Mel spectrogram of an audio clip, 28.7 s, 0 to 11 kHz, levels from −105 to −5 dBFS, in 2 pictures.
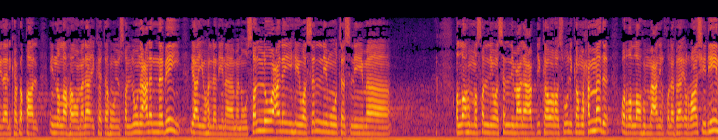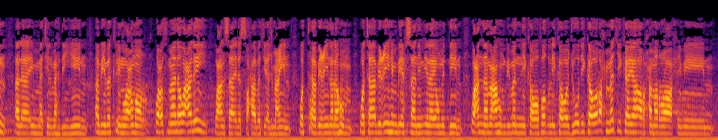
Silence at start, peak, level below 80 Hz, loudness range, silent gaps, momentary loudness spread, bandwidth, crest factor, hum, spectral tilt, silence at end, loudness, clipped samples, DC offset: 0 s; -4 dBFS; -38 dBFS; 3 LU; none; 9 LU; 7.4 kHz; 18 dB; none; -4.5 dB/octave; 0 s; -23 LUFS; under 0.1%; under 0.1%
